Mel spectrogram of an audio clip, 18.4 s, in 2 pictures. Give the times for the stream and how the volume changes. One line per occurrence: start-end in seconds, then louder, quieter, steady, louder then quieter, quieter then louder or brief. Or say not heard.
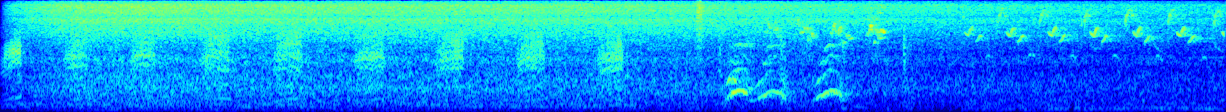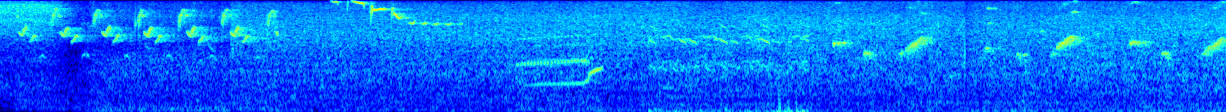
0.0-18.3 quieter.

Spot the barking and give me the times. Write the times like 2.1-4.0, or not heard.
5.3-6.8.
